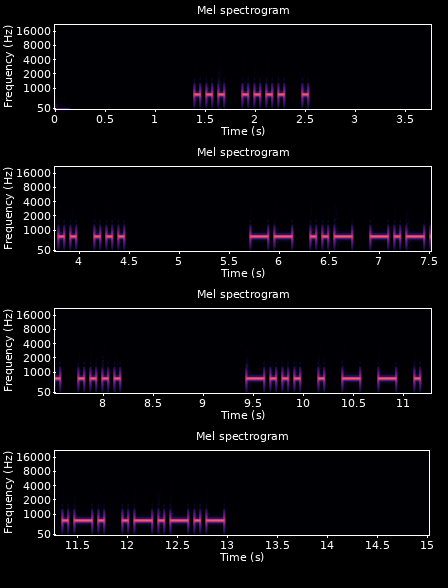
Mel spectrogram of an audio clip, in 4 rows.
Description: Morse code, heard as a keyed tone, about 20 wpm, 700 Hz. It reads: SHE IS MUCH BETTER.
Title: 3x Word-Spacing - Sentences from Top 400 Words - 20wpm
